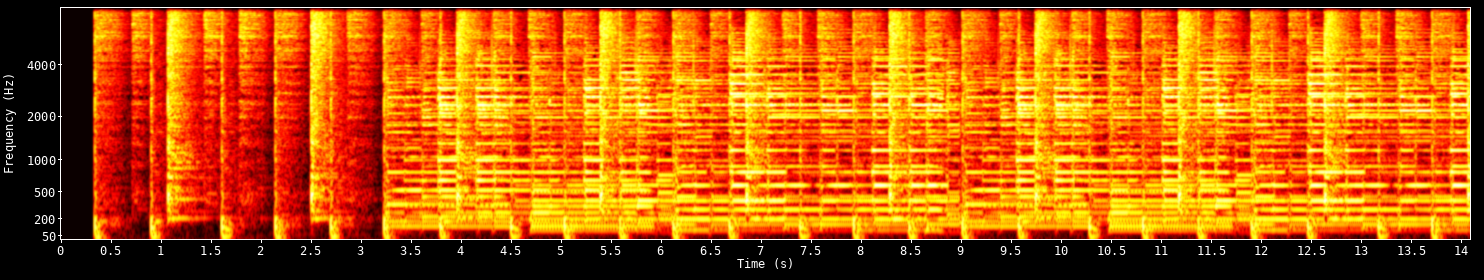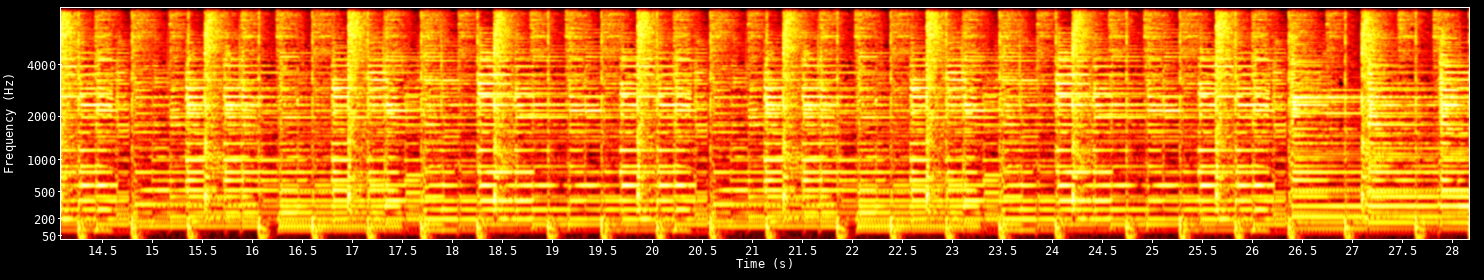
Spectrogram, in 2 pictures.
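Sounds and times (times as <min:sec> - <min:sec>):
rhythm guitar: 0:00.4 - 0:28.1.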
